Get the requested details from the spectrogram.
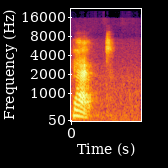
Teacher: the second sound that you hear is a pure one. It's not a diphthong.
